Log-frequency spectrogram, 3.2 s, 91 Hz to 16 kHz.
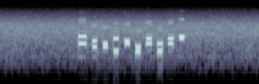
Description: Multi-frequency trunk signalling (R1, as on North American trunks), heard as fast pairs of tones, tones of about 70 ms. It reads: KP 53761929 ST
